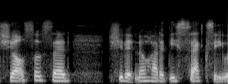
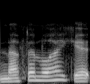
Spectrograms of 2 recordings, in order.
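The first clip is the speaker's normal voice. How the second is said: put-on sarcastic tone. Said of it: "the sarcasm between the two of them".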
